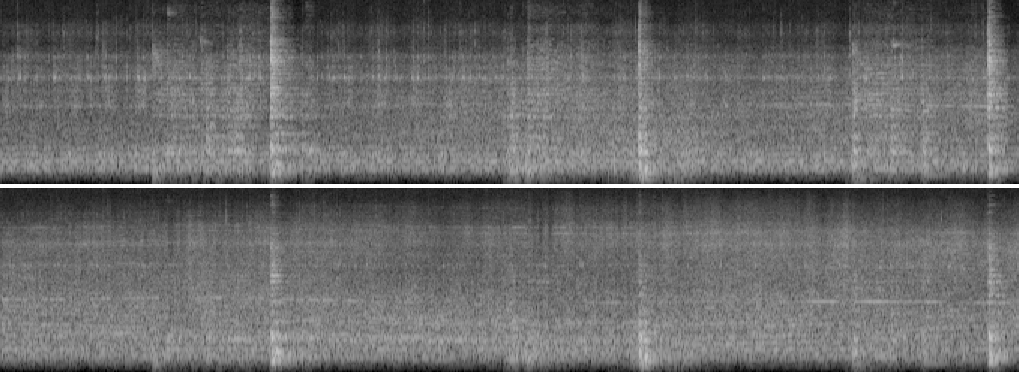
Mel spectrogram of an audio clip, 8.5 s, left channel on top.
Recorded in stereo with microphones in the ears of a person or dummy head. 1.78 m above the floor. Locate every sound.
1.3 s a cupboard door: 55° left (ahead or behind)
